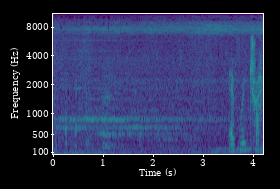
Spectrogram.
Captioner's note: chuckling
